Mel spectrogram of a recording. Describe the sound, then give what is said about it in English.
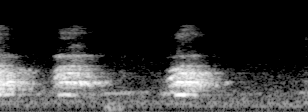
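Two short, raspy dog barks, loud and harsh, about half a second apart, with no voices over them. “And my dogs agree with you. They wanted to make an appearance on here, apparently.”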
